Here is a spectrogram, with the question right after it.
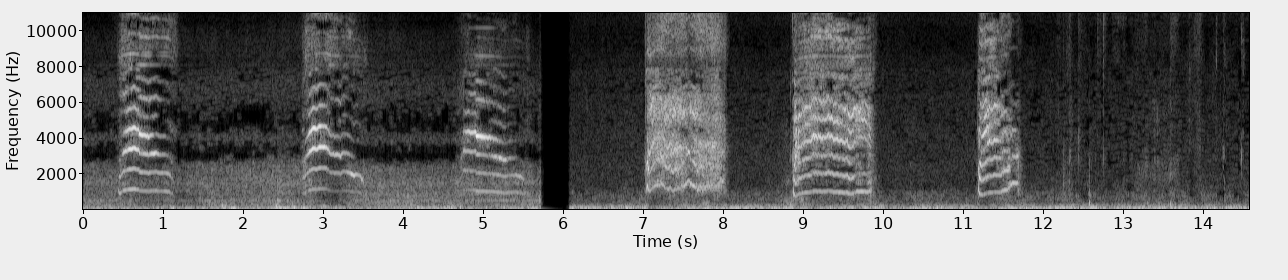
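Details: Kitten's bright meows, each arching up then down, coming roughly every two seconds in a series of six with a brief gap midway, over a noisy indoor background.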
